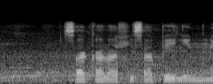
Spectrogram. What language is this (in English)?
Tswana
